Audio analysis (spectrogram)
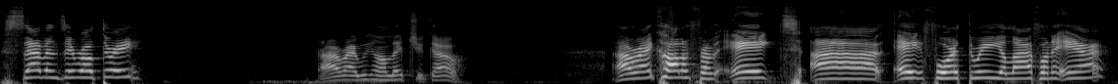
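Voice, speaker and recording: Bright high-voiced woman hosting a live show. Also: slow, long pauses. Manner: preachy, teasing, takes callers. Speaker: gossip show host. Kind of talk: live call-in role play and chat.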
